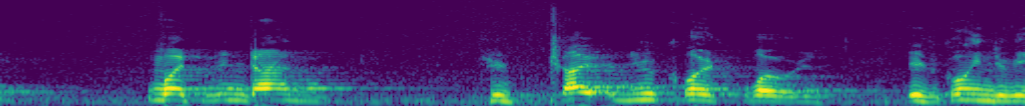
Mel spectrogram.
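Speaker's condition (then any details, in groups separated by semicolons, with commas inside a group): Cerebral palsy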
